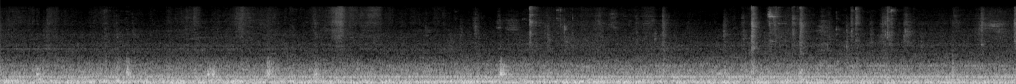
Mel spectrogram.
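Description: Cabin noise inside a JR East E2 series Shinkansen car as it runs slowly into Fukushima station: a steady low rumble with a constant hum and scattered light clicks and ticks from the wheels and running gear.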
